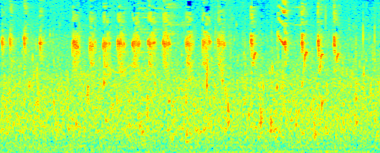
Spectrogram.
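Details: Long-tailed shrike delivering a super-fast 'tembakan' song: steady, rapid series of sharp high chipping notes, evenly spaced and unbroken, over a hissing, trickling background.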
